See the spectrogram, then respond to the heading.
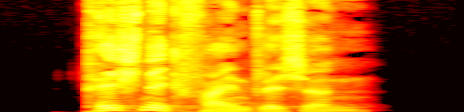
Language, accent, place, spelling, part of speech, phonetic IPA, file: German, Germany, Berlin, technikfeindlichen, adjective, [ˈtɛçnɪkˌfaɪ̯ntlɪçn̩], De-technikfeindlichen.ogg
- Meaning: inflection of technikfeindlich: 1. strong genitive masculine/neuter singular 2. weak/mixed genitive/dative all-gender singular 3. strong/weak/mixed accusative masculine singular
